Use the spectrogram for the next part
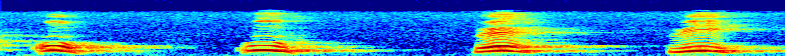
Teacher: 원순모음은 입을 동그랗게 해서 오리입처럼 내밀고 소리 내는 겁니다. 자, 원순모음이 되려면 입을 내밀어서 해야 되니까 오, 우, 왜, 위 이런 것이 원순모음이에요.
